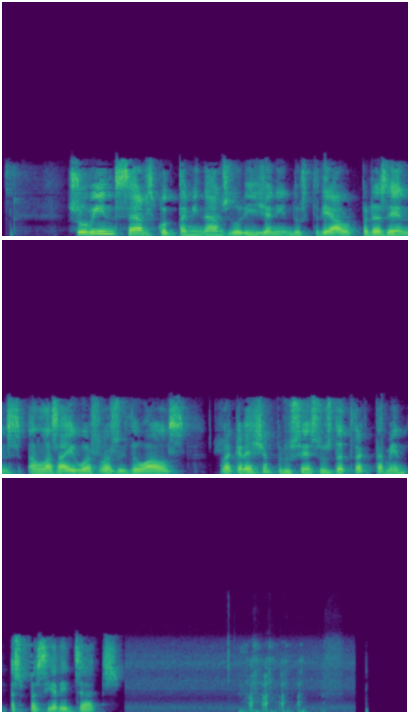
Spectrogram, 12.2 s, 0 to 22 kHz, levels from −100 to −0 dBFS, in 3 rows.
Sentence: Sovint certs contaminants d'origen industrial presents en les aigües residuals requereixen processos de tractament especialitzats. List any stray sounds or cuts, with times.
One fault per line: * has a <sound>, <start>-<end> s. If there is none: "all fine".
* has a laugh, 10.4-11.6 s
